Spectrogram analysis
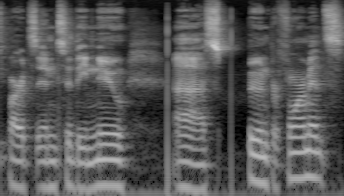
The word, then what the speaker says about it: Spohn: new uh spoon performance i'm just going to call it spoon for now on it's spelt like this s-p-o-h-n so i'm going to call it spoon like i mean it could be pronounced spawn doesn't really matter to me uh yeah we're gonna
